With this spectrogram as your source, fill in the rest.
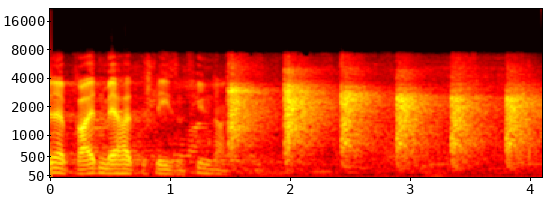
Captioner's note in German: Beifall bei der FDP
